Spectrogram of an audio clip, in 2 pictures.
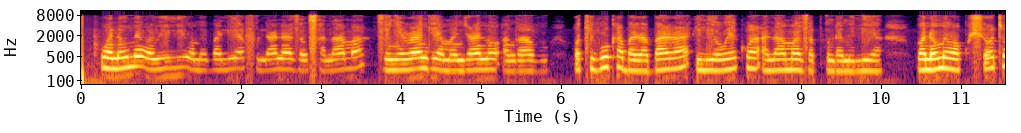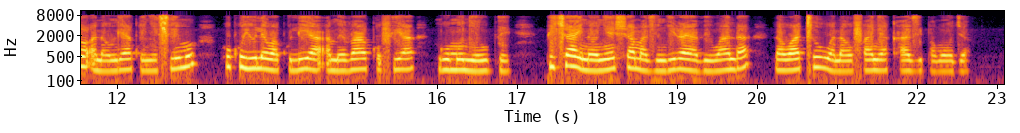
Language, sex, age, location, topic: Swahili, female, 18-24, Nairobi, government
